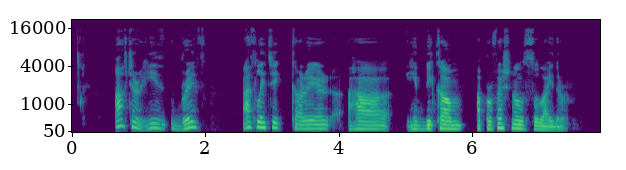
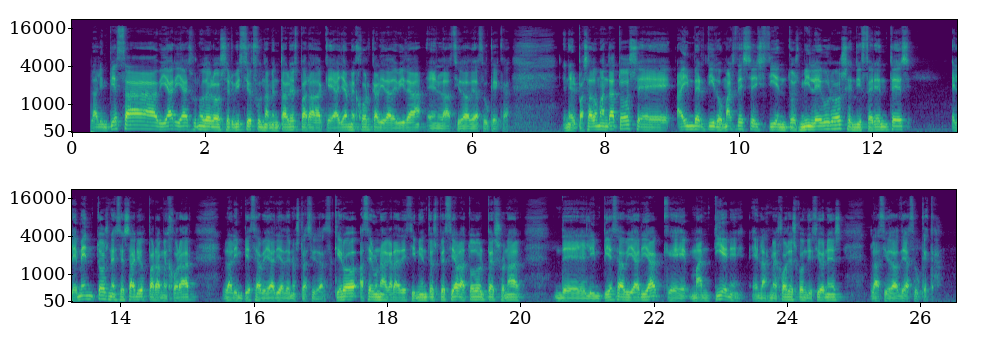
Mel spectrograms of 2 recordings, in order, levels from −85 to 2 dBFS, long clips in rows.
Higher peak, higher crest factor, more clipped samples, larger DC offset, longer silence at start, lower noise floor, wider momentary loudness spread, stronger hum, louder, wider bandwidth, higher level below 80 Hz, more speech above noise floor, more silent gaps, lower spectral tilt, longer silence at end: about the same, -4 dBFS vs -2 dBFS; about the same, 22 dB vs 18 dB; neither; neither; second, 0.1 s vs 0.3 s; first, -77 dBFS vs -51 dBFS; about the same, 10 LU vs 9 LU; neither; second, -25 LUFS vs -19 LUFS; about the same, 16 kHz vs 17.5 kHz; second, -66 dBFS vs -50 dBFS; first, 53 dB vs 32 dB; neither; first, -7 dB/octave vs -5 dB/octave; first, 0.5 s vs 0.25 s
